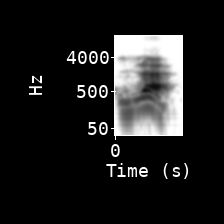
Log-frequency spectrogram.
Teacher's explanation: अंदर से निकलने वाली जो प्राणवायु है जीभ के मध्य भाग पे आती है, जीभ मुड़ती है और उसके दोनों पार्श्वों से, मतलब बगल से निकल जाती है। ऐसी स्थिति में ल को हम क्या कहते हैं, पार्श्विक ध्वनि कहते हैं।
